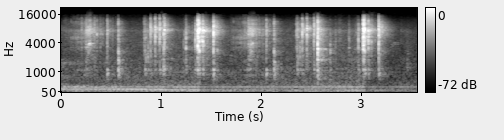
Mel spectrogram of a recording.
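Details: Kodak Retina IIc camera after flattening an over-bent part that kept the film release lever from rising and stopped the shutter completing: crisp mechanical clicks in quick groups, each snapping through cleanly; normal full shutter cycle.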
